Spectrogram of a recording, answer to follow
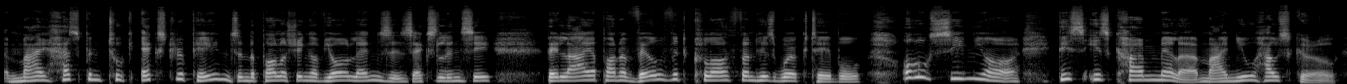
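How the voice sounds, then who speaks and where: A man's voice: sits high, sing-song, slow, darkish tone, no echo, clean studio sound, voice pushed up, exaggerated voice. A man voicing a polite, proud wife of a craftsman, courteous and deferential, in an audiobook.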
